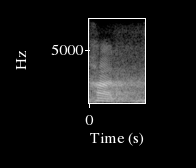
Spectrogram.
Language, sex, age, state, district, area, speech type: Assamese, female, 18-30, Assam, Nalbari, rural, read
